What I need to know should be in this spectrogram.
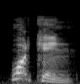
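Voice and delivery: shouted question. A narrator's reading. Ford asks Arthur about the king, shouting. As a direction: call back baffled.

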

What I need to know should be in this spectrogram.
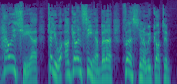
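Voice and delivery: high, loud, hesitant babble; flustered placating. A narrator's reading. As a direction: try to wriggle out politely, rattled. Zaphod hurriedly placates his ancestor.

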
